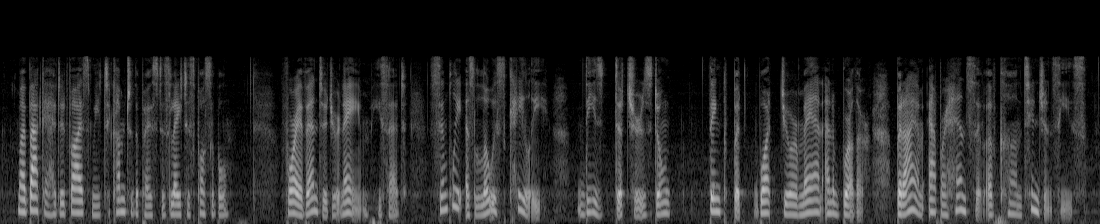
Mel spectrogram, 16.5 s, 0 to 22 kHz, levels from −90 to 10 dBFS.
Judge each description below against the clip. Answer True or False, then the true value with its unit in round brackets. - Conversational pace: True (175 wpm)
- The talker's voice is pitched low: False (190 Hz)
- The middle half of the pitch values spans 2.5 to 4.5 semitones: True (3.7 semitones)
